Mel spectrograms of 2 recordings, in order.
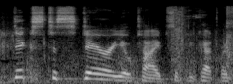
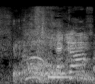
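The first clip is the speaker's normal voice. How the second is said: louder, higher warning; 7 semitones higher, 4 dB louder than usual. Real, not acted. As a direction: raise the voice to shoo it off. Shooing enemy again, more forcefully.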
